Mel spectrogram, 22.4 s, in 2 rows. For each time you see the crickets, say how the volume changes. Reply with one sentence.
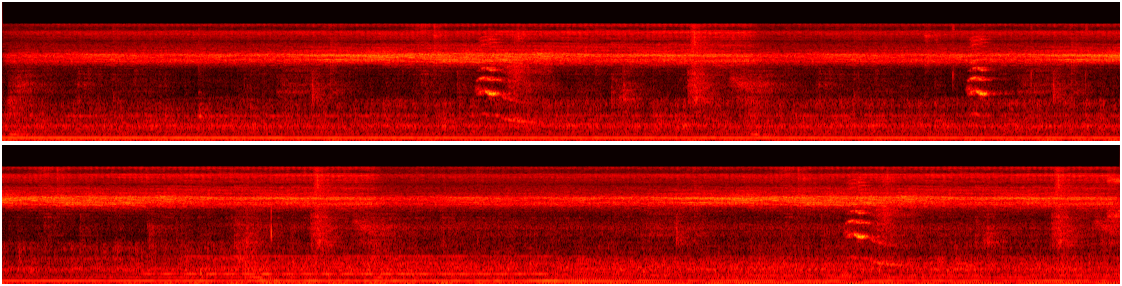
The crickets can be heard from 0.0 to 22.3 s, at a steady volume.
